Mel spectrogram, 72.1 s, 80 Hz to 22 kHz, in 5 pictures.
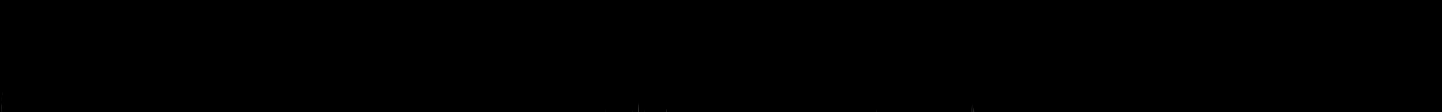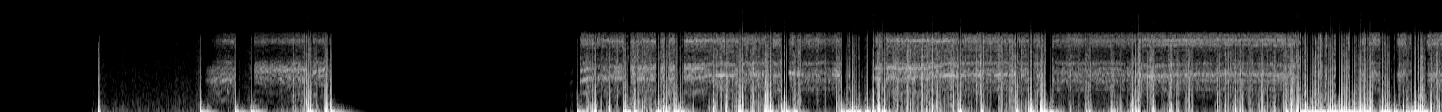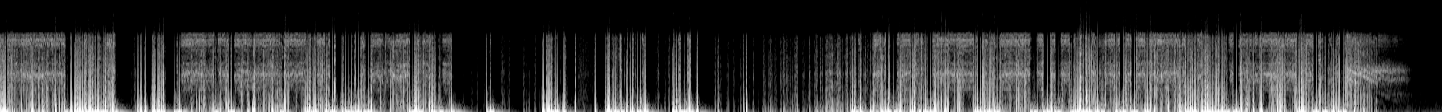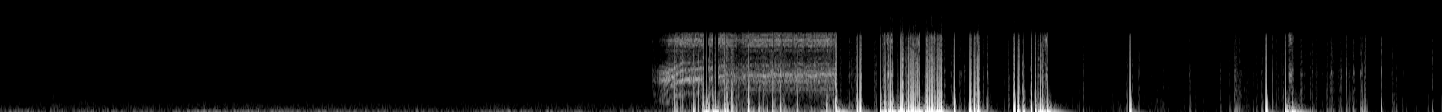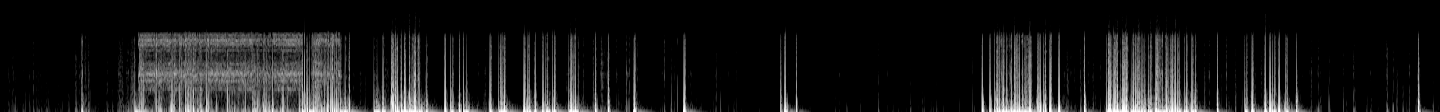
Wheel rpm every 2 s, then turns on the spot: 0, 10, 10, 20, 10, 10, 10, 50, 10, 20, 190, 230, 230, 230, 230, 230, 230, 240, 230, 230, 230, 80, 0, 0, 0, 170, 230, 230, 230, 230, 240, 230, 240, 230, 230, 230.
2-8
